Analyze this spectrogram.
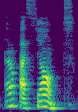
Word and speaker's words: impatiente: Aí, por causa da existência desse E, nós vamos pronunciar a letra anterior, que é o T. Tá bom? La femme du signe du bélier est impatiente.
